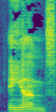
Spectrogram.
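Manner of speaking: usual speaking voice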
